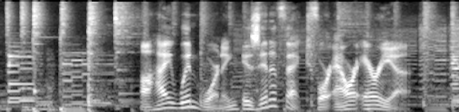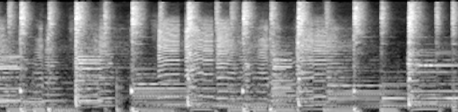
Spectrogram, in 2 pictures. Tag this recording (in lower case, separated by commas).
music, speech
